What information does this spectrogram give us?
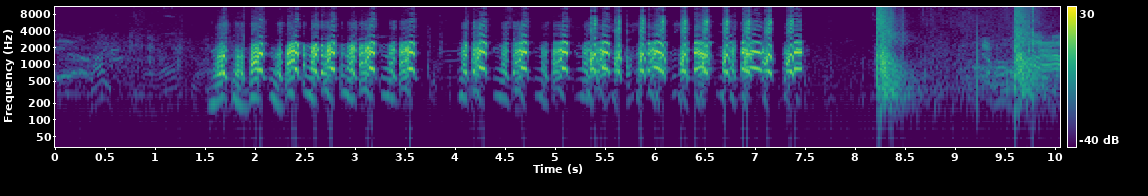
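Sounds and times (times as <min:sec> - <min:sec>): goose honking: 0:01.5 - 0:07.5.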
